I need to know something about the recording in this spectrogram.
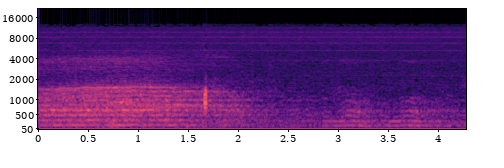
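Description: Male Quran reciter chanting in the melodic mujawwad style, holding one long drawn-out note that fades away about two seconds in. A sharp click sounds just before the note ends, and a softer phrase begins near the end.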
